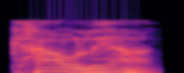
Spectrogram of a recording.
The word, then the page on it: kaoliang: British English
